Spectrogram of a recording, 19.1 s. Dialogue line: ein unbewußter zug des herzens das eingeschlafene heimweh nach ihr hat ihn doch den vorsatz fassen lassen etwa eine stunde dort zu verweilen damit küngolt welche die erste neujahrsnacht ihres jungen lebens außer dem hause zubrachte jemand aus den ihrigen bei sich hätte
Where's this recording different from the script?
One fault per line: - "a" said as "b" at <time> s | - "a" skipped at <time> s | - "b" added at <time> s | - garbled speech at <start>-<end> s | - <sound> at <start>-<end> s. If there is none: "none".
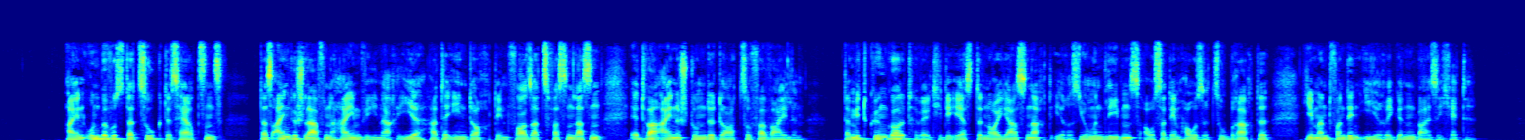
- "hat" said as "hatte" at 5.3 s
- "aus" said as "von" at 16.6 s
